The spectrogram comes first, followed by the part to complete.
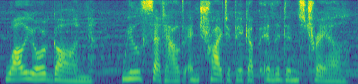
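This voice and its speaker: A stern elven warrior woman, played by an actress, speaks in a lowish, commanding voice. Her delivery is formal and impatient, in video game cutscene style over prominent music. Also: normal speed, darkish tone, natural voice. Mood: resolute, respectful. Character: stern, impatient night elf warrior woman hunting a demon.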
